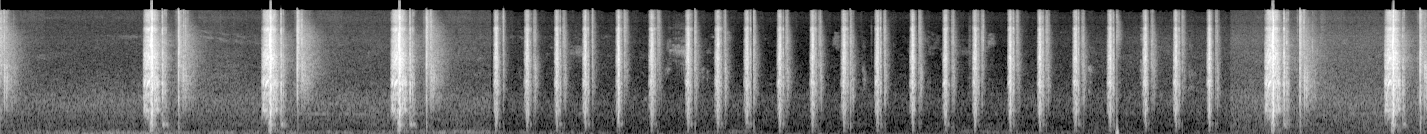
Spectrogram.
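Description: KWA ERG electric recoil airsoft rifle firing BBs on semi-auto with sharp cracking shots. A few spaced shots are followed, about five seconds in, by a rapid even string of about four shots a second, then a few more spaced shots near the end.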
